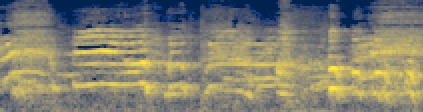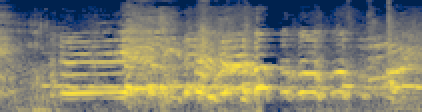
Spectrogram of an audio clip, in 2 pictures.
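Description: Several people squealing, laughing and crying out together in high, overlapping voices: a surprised family's delighted reaction on seeing new puppies.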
